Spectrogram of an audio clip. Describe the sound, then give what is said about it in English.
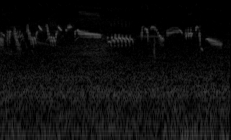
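Skylarks sing over the Farne Islands in a continuous, faint stream of high, rapid warbling trills and chirps above a steady low rumble. “As always, there's the birds, swans, eider ducks known as cuddy ducks, kittiwakes, and skylarks, skylarks, skylarks.”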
